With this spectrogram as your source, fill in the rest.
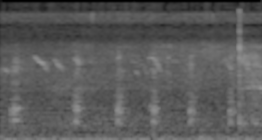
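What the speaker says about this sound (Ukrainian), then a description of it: "Десь квочка привела курчат." A hen clucks softly in a repeated rhythm while faint high chick peeps sound over a steady outdoor hiss.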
